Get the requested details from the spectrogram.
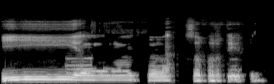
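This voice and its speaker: A man guides a small recitation class, patiently repeating each phrase himself. His voice sits very low and unhurried, with a mellow, soft tone. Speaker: Quran recitation teacher. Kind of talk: online recitation lesson.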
